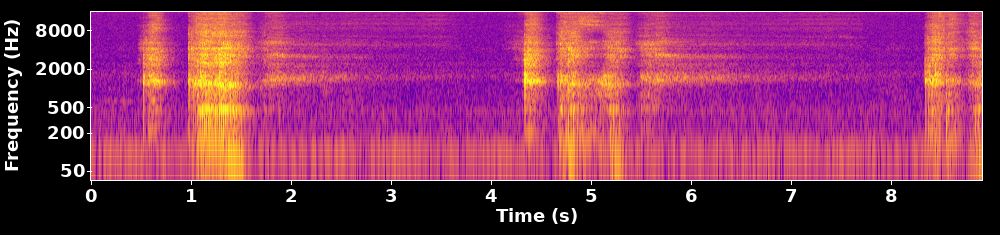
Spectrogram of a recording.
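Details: Snoring during sleep: loud, rough, rattling breaths recur about every four seconds, roughly 15 a minute, with quiet gaps between them.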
